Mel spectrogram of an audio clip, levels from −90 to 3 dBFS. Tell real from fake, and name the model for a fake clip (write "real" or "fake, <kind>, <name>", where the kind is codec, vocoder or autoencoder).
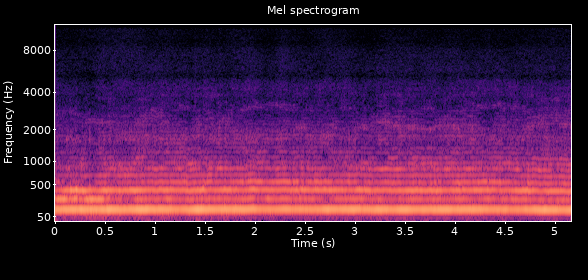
fake, codec, SNAC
